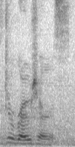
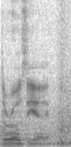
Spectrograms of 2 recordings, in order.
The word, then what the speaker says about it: Desrosiers: How do you think we pronounce our last name? I don't want to say it's D Roers.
